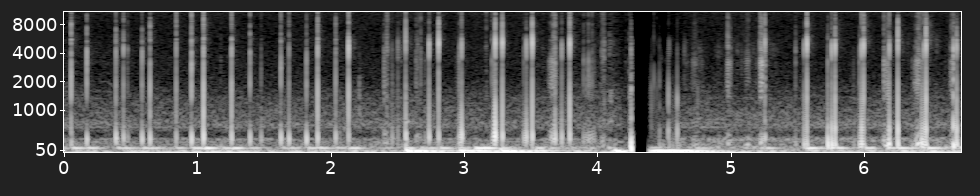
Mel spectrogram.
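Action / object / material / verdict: tap / small plastic glue stick tube / plastic / none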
